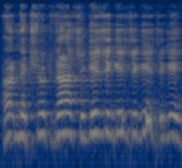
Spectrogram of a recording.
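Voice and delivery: high, stammering excited wife. Retold or imitated. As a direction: squeal it like she could jump for joy. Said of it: "Sabi niya". (tuwang-tuwang asawa, mataas at nauutal)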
